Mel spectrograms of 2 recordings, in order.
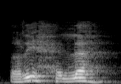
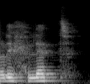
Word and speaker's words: rihla: mais si on va s'arrêter sur ce mot-là, on va le prononcer comme un hai. Et on va dire rihla. Rihla. On va pas dire rihlet.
